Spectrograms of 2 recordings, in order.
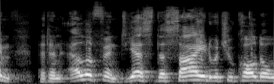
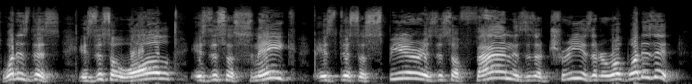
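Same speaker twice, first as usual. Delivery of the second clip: rising, louder, more urgent with each question; agitated questions; 6 semitones higher, 4 dB louder than usual. Acted. Confused blind men clamouring over the strange object, excited. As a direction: pile on the confused questions, climbing.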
